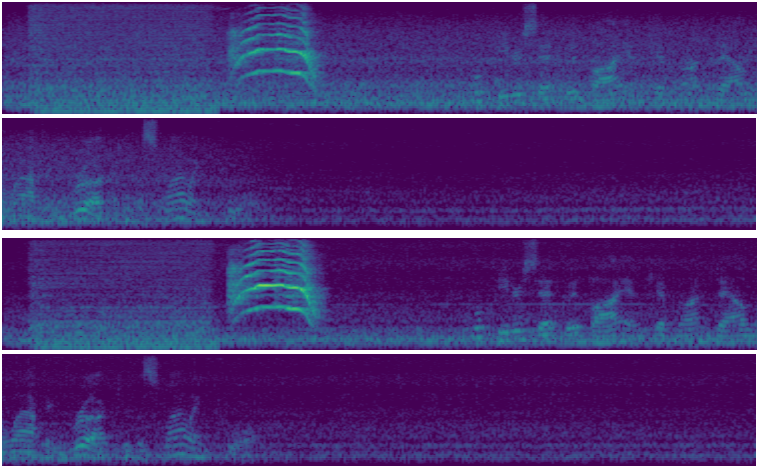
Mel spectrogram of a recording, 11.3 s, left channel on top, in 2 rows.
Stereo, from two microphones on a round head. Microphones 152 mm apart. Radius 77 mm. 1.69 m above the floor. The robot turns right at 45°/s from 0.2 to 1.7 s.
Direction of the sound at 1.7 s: 15° right (ahead or behind).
